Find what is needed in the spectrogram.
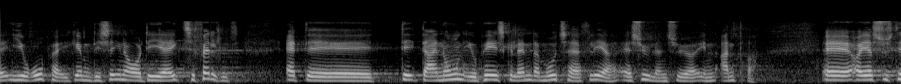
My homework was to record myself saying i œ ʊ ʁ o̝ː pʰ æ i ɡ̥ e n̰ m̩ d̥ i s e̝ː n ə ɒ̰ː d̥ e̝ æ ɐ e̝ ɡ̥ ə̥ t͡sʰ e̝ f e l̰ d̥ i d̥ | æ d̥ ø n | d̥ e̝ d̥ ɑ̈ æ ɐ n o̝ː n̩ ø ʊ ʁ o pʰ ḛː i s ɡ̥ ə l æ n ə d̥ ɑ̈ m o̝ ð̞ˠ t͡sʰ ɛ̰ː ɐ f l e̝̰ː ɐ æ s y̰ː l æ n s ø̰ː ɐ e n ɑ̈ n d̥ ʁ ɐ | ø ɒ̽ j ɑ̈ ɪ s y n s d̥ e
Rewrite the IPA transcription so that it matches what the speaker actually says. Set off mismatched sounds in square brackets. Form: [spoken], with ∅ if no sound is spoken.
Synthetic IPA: i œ ʊ ʁ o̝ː pʰ æ i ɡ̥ e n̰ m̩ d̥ i s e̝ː n [ɐ] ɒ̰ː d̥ e̝ æ ɐ e̝ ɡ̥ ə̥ t͡sʰ e̝ f e l̰ d̥ i d̥ | æ d̥ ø [∅] | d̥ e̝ d̥ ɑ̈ æ ɐ n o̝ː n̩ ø ʊ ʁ o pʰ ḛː i s ɡ̥ ə l æ n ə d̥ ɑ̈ m o̝ ð̞ˠ t͡sʰ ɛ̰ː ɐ f l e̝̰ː ɐ æ s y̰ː l æ n s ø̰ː ɐ e n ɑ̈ n d̥ ʁ ɐ | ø ɒ̽ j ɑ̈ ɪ s y n s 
